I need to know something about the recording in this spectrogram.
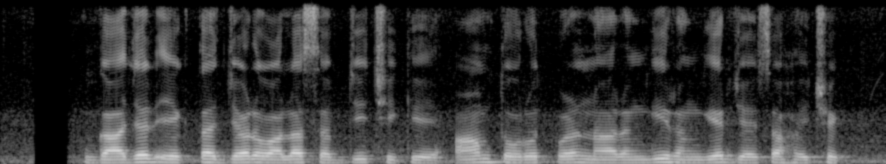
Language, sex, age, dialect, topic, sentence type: Magahi, male, 18-24, Northeastern/Surjapuri, agriculture, statement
